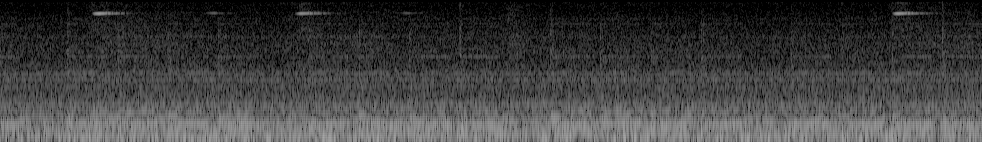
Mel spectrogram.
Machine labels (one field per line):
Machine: slide rail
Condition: normal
